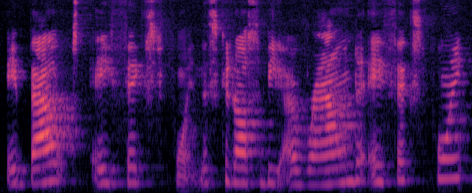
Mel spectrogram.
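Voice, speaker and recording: A woman teaching a math lesson, patiently explaining terms and repeating key words slowly for emphasis. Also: a little high, steady tone, a bit bright.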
